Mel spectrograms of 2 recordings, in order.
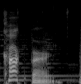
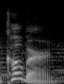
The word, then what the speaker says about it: Cockburn: Being Americans, we naturally pronounce the name Cockburn, the way it's written, with a hard CK sound in the middle of the word.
